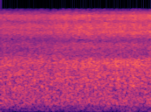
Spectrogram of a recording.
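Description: Broad, steady roar of rushing floodwater tearing through a damaged roadside area after a cloudburst in Uttarakhand during the monsoon, loud and continuous with no break across the moment.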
